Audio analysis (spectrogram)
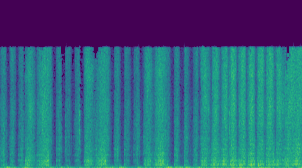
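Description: A gloved hand rapidly brushes a hollow brown leather oxford dress shoe mounted on a stand with a wooden-backed horsehair shine brush. Quick back-and-forth bristle strokes make a bright, airy rustle over a low thump. The rhythm is steady but not perfectly even, with a little under three strokes per second.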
